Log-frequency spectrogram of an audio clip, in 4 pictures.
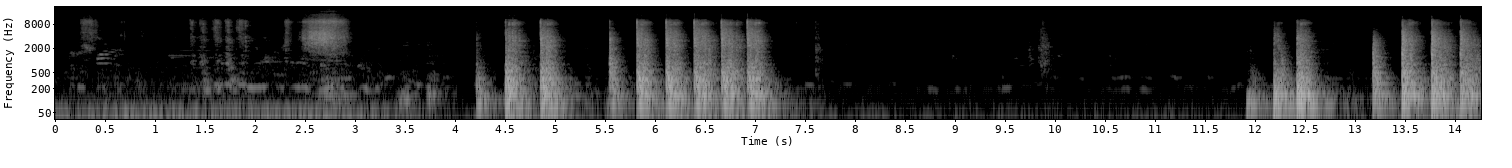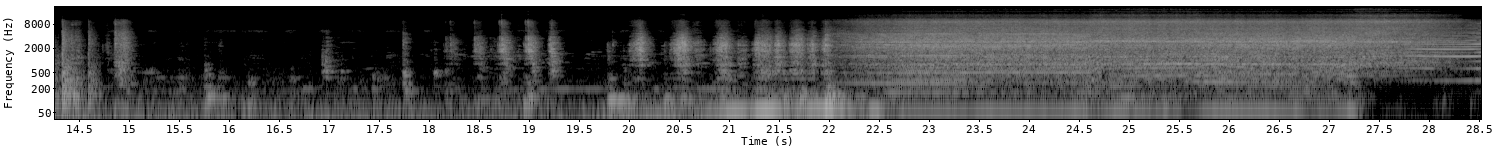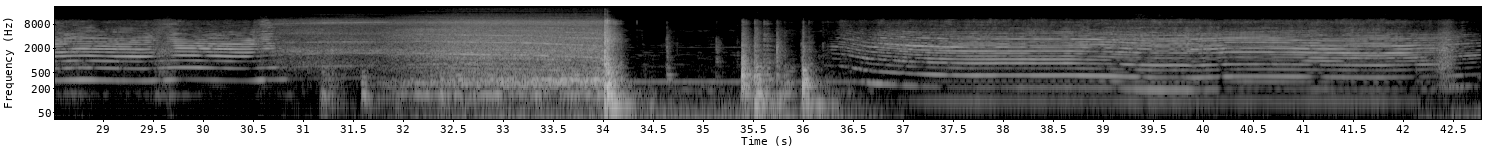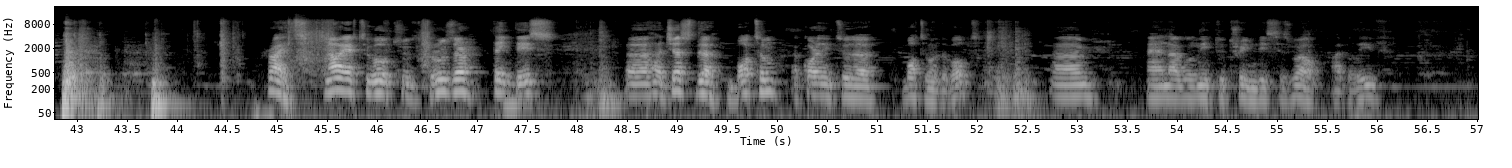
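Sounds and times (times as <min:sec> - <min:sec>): power saw cutting wood: 0:18.3 - 0:34.4, 0:36.1 - 0:43.0.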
